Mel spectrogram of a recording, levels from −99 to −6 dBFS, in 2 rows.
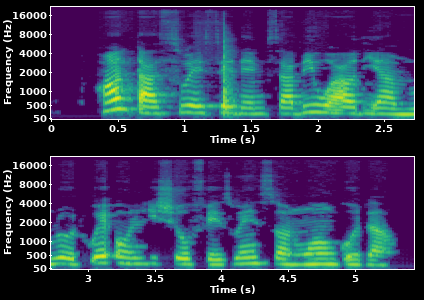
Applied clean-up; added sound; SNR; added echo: classical method spectral subtraction.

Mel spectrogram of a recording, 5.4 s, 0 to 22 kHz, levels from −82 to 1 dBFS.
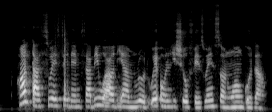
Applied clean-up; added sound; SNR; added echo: neural mask model RNNoise.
